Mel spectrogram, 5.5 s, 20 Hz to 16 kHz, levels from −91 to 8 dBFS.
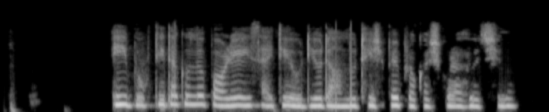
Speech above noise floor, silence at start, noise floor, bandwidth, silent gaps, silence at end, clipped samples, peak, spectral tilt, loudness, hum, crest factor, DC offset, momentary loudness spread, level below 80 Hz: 49 dB; 0.1 s; -67 dBFS; 7.4 kHz; 0.96-1.00 s; 0.35 s; under 0.1%; -4 dBFS; -5.5 dB/octave; -20 LUFS; none; 16 dB; under 0.1%; 5 LU; -58 dBFS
